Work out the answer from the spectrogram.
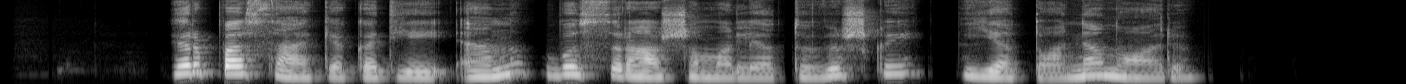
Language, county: Lithuanian, Kaunas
